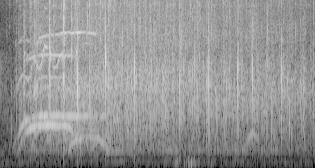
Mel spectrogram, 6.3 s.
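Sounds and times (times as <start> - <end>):
applause: 0.0 - 6.3.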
